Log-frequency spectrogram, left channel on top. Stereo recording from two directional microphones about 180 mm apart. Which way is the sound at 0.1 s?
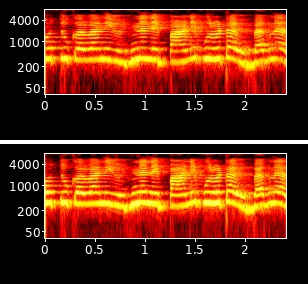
25° right (ahead or behind).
